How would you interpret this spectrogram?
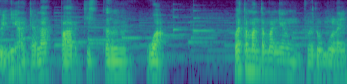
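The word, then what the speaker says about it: は: bunpo atau tata bahasa dia tidak lagi dibaca ha namun dibaca WA gitu ya teman-teman partikel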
